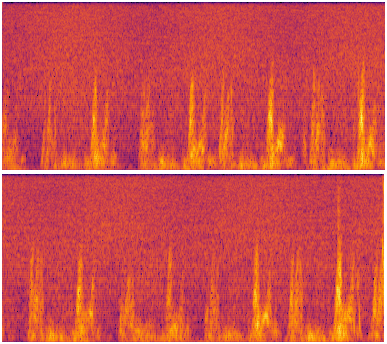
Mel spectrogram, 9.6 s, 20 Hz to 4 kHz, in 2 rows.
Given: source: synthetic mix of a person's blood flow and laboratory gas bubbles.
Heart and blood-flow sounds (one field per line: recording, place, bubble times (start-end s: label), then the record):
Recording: Doppler ultrasound of blood flow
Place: precordium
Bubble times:
9.15-9.29 s: bubbles
9.53-9.57 s: bubbles
From the record:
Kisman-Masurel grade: 111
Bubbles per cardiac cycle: 1 to 2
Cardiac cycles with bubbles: 1 to 10%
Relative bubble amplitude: barely perceptible (0.100 to 0.250)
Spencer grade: 1 (occasional bubble signal discernible with the cardiac motion signal, with majority of cardiac periods free of bubbles)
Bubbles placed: only in the low amplitude regions of the cardiac cycle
